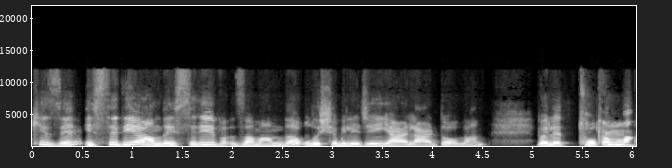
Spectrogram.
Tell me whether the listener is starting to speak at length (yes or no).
no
